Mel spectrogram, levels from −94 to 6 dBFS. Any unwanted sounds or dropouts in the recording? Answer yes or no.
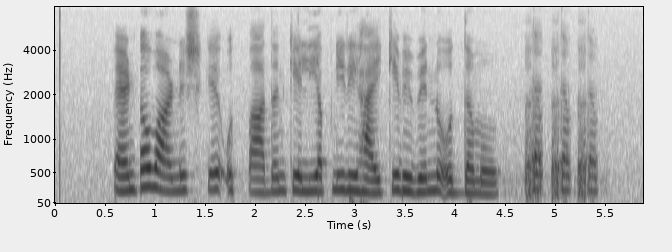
yes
